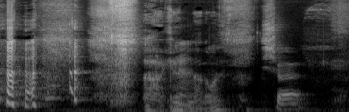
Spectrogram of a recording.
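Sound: nose blowing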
